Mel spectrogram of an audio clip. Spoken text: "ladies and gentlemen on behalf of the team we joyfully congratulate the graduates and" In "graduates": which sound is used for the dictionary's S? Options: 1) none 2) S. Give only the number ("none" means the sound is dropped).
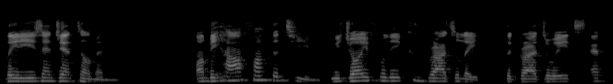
2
